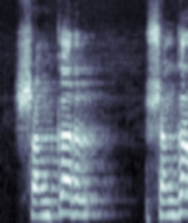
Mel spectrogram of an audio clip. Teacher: शंकर बोलते हैं तब हमारी जीभ जो है श बोलते समय तालु को स्पर्श करती है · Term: श शंकर वाला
